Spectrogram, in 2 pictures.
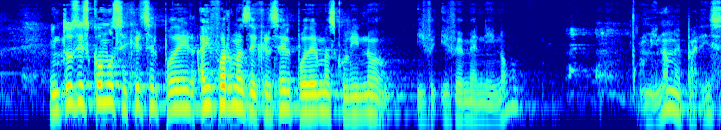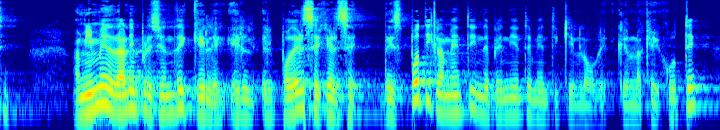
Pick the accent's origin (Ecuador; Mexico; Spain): Mexico; pero pues ni modo, somos mexicanos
